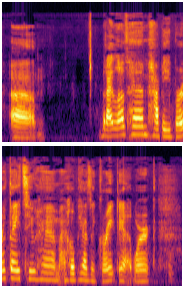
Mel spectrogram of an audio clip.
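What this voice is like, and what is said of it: Tired-sounding voice. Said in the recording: “I'm still tired as fuck. You could probably hear it in my voice.”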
